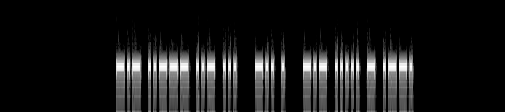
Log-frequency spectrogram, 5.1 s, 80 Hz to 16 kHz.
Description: Morse code, heard as a keyed tone, about 44 wpm, 690 Hz. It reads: K2US DE K5TP
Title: USA Callsign DE Callsign - 4 Characters - 45wpm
